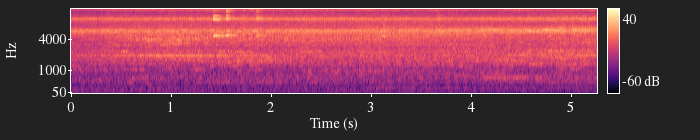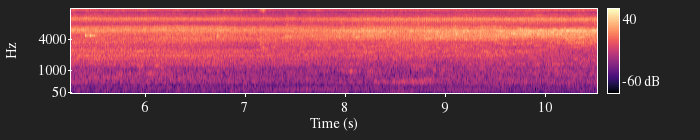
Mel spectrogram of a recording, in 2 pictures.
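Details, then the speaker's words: 2012 Chevrolet Captiva 2.4 16-valve petrol idling: a thin, fast metallic rattle over a steady whir, from a slack, worn timing chain. The chains are being replaced. "Captiva 2.4 2012, 16 válvulas. Barulho na corrente de comando."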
